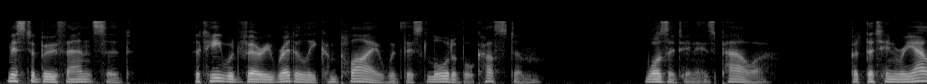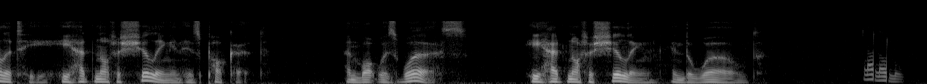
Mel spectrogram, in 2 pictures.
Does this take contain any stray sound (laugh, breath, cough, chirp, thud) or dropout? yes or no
yes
